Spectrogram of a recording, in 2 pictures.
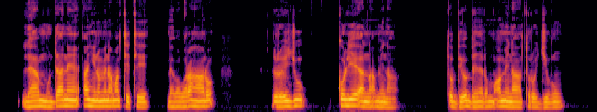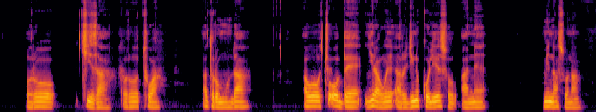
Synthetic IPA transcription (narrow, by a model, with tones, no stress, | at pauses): lɛ˨a˧mũ˨da˦nɛ̃˦a˨hĩ˧nũ˧mĩ˦nã˧mã˦tʰe˨tʰe˧˨ | mɛ̃˨ba˨wa˨ɾa˦hã˧ɾo˦ | lo˨ɾo˨i˦d͡ʒu˦ | ko˦li˦e˦ʔa˨nã˨mĩ˧nã˨ | to˧be˨o˦be˨nɛ̃˨ɾo˨mã̰˨ʔo˦mĩ˧nã˧to˧ɾo˨d͡ʒi˧bũ˦ | o˨ɾo˦ | t͡ʃi˦za˨ | o̰˨ɾo˦tʰu˦a˧ | a̰˨to˧ɾo˨mũ˨da˦ | a̰˨wo˦t͡ʃo˦ʔo˦bɛ˨ji˦ɾa˨we˦ʔa̰˨ɾo˨d͡ʒi˦nĩ˦ko˦li˦e˦so˨a˨nɛ̃˧ | mĩ˦nã˨so˨nã˨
